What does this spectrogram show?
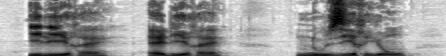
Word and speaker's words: irait: And then, il, masculine form, irait, final T not pronounced.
